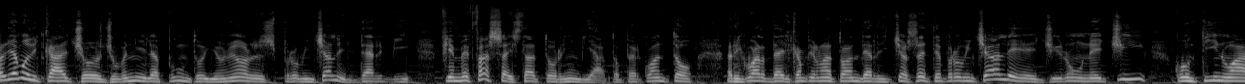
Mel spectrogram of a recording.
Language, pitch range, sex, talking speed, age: Italian, 140-175 Hz, male, 120 wpm, 60-79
